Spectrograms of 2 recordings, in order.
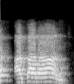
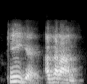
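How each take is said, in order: First: Slow, drawn-out term. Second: Said in the usual way. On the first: Shown as a demonstration. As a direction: stretch अकारांत out slowly, syllable by syllable. (अकारांत को धीरे-धीरे खींचकर बोलना) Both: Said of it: "तो ये भी क्या हो गया?".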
